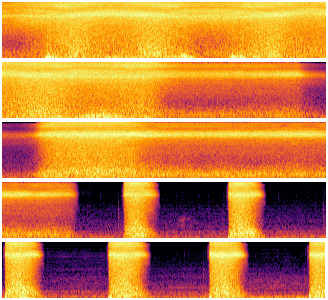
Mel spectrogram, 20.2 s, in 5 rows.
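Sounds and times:
tyre inflation station: 0:00.0 - 0:13.1, 0:13.7 - 0:14.1, 0:15.0 - 0:15.4, 0:16.2 - 0:16.7, 0:17.5 - 0:18.1, 0:18.8 - 0:19.3, 0:20.0 - 0:20.2.

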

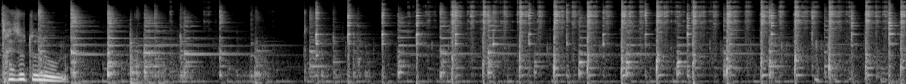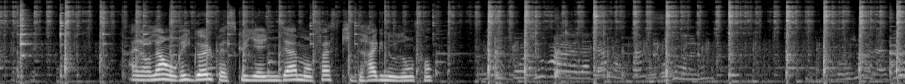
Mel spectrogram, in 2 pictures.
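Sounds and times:
children banging a saucepan and toy dishes: 0:00.0 - 0:18.1
speech: 0:00.1 - 0:00.8, 0:10.4 - 0:14.0.

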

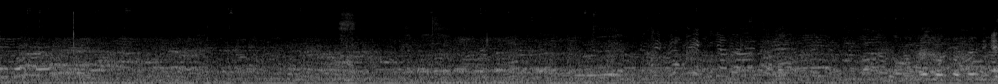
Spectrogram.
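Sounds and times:
crowd chatter at the end of a solidarity march in Paris: 0:00.0 - 0:09.9.

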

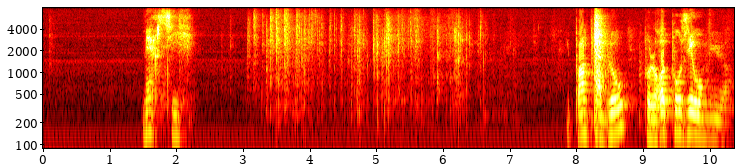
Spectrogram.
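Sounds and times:
speech: 0:01.5 - 0:02.3, 0:08.0 - 0:10.3
envelope torn open: 0:03.0 - 0:06.8
paper crinkling: 0:03.0 - 0:07.2.

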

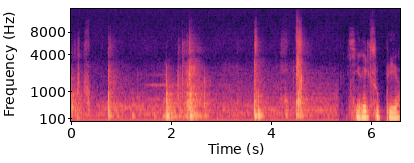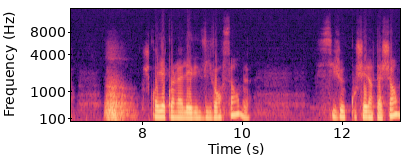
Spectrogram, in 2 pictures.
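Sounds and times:
bedroom door being opened: 0:01.2 - 0:02.9
speech: 0:05.7 - 0:07.5, 0:08.1 - 0:10.3, 0:11.8 - 0:13.1.

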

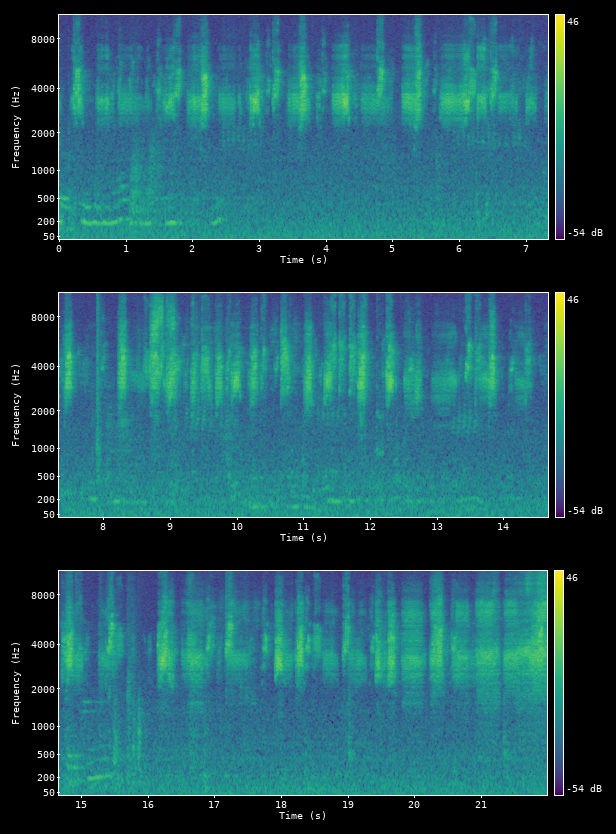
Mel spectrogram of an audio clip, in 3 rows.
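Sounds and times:
swallows giving short chirps and twitters: 0:00.0 - 0:21.9.

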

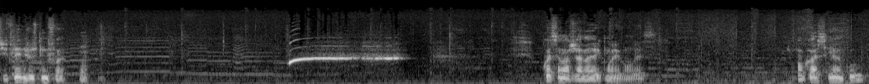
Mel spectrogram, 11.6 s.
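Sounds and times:
speech: 0:00.0 - 0:01.2, 0:07.3 - 0:08.8, 0:10.8 - 0:11.5
person whistling toward a keychain: 0:03.8 - 0:05.5.

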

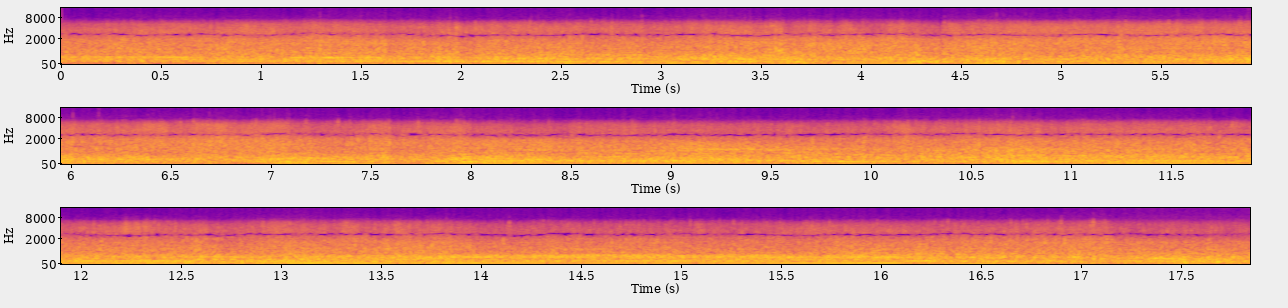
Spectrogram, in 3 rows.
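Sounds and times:
rain: 0:00.0 - 0:17.8.

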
